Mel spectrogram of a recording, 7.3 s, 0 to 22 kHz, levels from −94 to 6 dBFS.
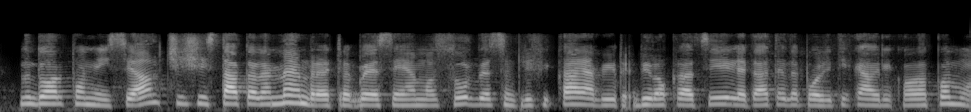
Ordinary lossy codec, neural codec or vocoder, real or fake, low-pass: none; codec, 16 kHz, 1 kbps, X-Codec, HuBERT features, trained on general audio; fake; 7.2 kHz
